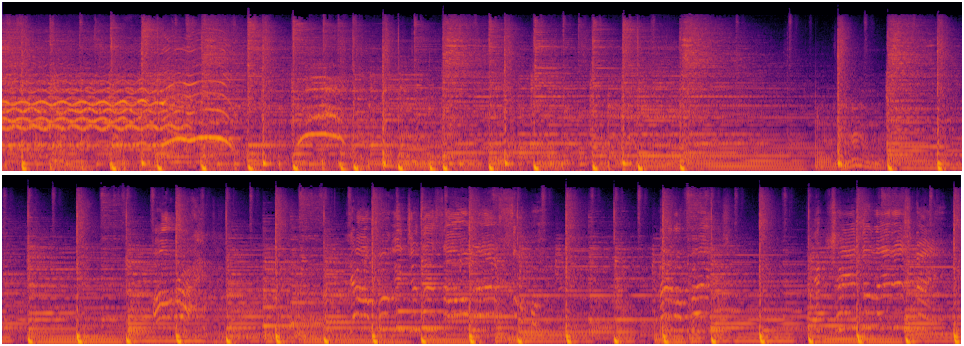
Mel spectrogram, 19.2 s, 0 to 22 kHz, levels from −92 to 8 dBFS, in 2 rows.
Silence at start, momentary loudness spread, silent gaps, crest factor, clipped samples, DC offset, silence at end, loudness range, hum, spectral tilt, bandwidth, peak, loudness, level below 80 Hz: 0 s; 8 LU; none; 18 dB; under 0.1%; under 0.1%; 0 s; 5 LU; none; -4 dB/octave; 17 kHz; -2 dBFS; -21 LUFS; -28 dBFS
